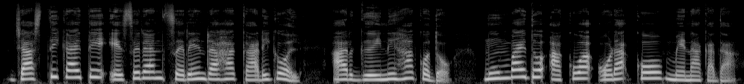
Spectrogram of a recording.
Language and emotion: Santali, neutral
